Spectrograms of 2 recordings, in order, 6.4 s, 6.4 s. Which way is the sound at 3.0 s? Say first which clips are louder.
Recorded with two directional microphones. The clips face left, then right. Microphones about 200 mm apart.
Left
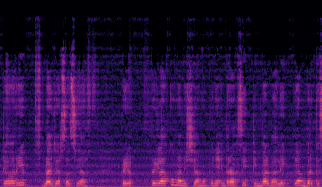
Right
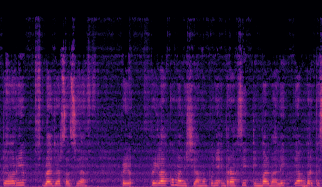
Even; 20° left (ahead or behind).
